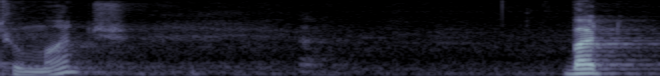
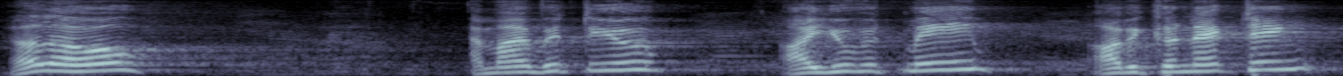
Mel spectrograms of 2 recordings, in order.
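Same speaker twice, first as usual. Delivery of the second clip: higher and louder, checking the crowd is with him; rousing call; 7 semitones higher, 9 dB louder than usual. Real, not acted. Preacher calling out to congregation, loud and rousing. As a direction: wake the room up. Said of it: "calling to the congregation".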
